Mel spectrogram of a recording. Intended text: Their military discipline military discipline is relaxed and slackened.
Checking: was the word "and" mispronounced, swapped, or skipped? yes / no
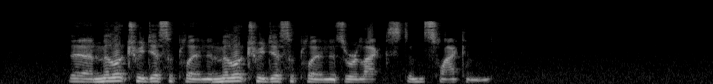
no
